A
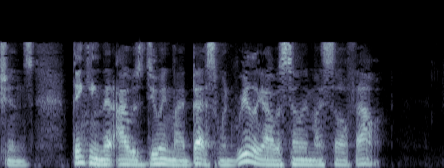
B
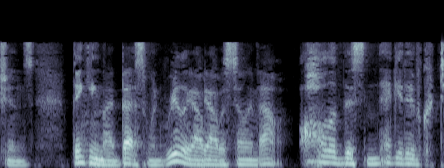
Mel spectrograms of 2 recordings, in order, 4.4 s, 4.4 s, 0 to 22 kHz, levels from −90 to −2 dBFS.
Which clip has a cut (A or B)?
B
